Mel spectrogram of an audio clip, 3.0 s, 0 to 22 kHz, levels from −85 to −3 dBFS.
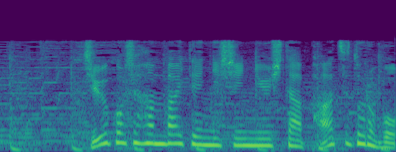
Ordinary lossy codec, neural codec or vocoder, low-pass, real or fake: none; none; 7.2 kHz; real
